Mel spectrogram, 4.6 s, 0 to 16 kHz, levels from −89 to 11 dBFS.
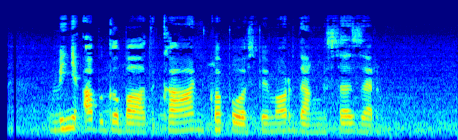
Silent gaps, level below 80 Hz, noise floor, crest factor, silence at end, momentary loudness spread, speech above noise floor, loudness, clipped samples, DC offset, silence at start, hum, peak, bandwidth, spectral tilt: none; -72 dBFS; -48 dBFS; 20 dB; 0.65 s; 8 LU; 24 dB; -24 LUFS; under 0.1%; under 0.1%; 0.5 s; none; -4 dBFS; 11.5 kHz; -4 dB/octave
